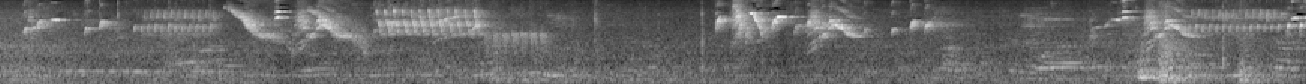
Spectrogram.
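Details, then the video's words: Caged goldfinches with goldfinch-canary hybrids, one goldfinch in a long singing spell: bursts of bright twittering and swooping whistles separated by brief lulls, ending with a low rough note. "ΚΕΛΑΗΔΉΜΑΤΑ ΑΠΌ καρδερίνες"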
